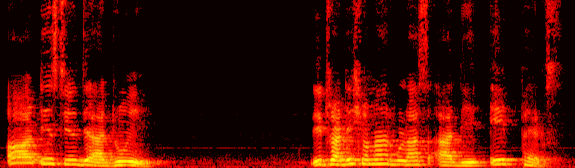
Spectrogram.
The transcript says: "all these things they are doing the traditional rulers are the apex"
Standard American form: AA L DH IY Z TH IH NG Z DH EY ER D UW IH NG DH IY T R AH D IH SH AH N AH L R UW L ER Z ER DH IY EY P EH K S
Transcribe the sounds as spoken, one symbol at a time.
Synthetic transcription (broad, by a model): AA L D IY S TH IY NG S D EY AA D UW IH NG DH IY T R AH D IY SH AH N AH L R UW L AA S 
